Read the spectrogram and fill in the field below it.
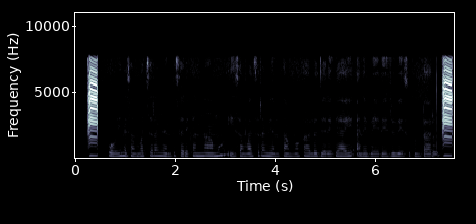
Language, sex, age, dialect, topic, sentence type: Telugu, female, 18-24, Utterandhra, banking, statement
